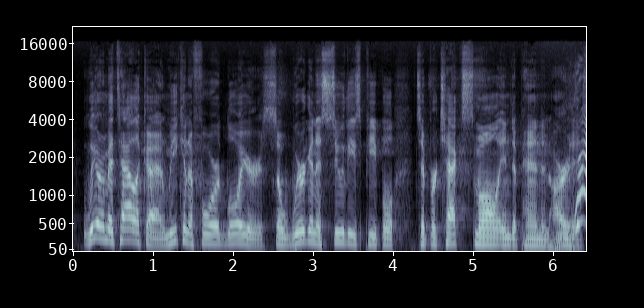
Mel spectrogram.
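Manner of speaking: normal talking voice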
